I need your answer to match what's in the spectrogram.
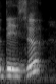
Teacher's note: I do my link because E starts with a vowel, so des œufs, but because it's plural, I don't pronounce the F and the S.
